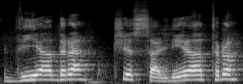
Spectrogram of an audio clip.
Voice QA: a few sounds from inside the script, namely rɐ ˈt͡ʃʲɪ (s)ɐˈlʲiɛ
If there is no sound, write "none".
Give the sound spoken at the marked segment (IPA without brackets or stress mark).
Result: s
